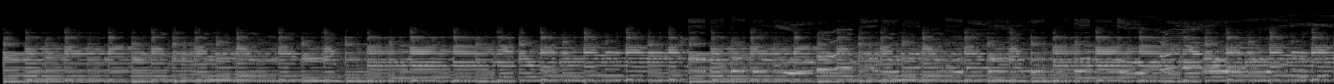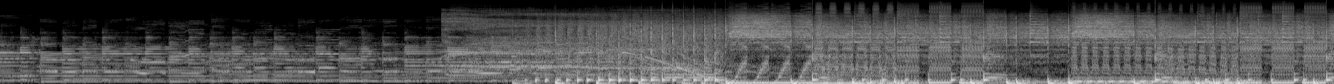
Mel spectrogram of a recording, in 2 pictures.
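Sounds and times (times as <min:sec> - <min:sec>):
dubstep music snippet: 0:07.0 - 0:26.6.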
